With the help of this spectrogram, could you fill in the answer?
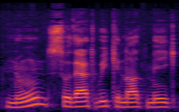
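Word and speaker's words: نون: Okay, as we said in a previous episode, the way to pronounce Noon, you just let the tip of the tongue touch the upper gum behind the upper incisors, like this, N.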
